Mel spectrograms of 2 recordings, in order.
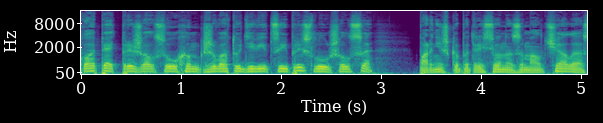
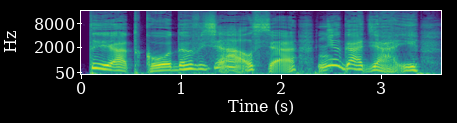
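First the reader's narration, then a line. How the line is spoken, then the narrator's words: Creaky voice. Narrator (Russian): спросил кто-то скрипучим голосом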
